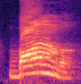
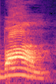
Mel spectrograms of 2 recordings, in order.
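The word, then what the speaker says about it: bomb: क्या पढ़ते हैं, कॉम्ब, बॉम्ब, थंब, डम्ब ऐसे पढ़ते हैं ना, ब का उच्चारण करते। लेकिन देखिए एम के बाद यदि बी है तो हमें बी को नहीं पढ़ना है, केवल कॉम।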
